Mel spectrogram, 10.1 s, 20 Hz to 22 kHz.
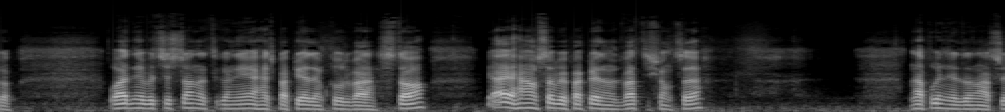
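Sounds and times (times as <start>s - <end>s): low steady hum: 0.0s - 10.0s
man breathing: 0.1s - 1.1s, 4.3s - 4.9s, 7.1s - 9.1s.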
